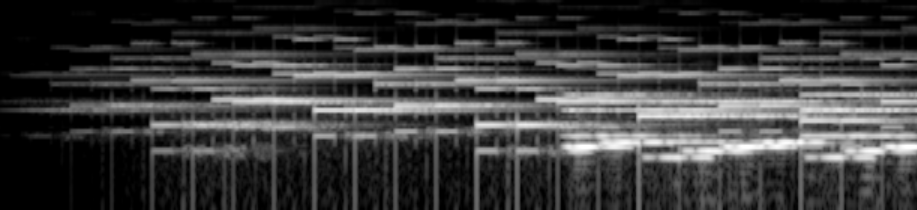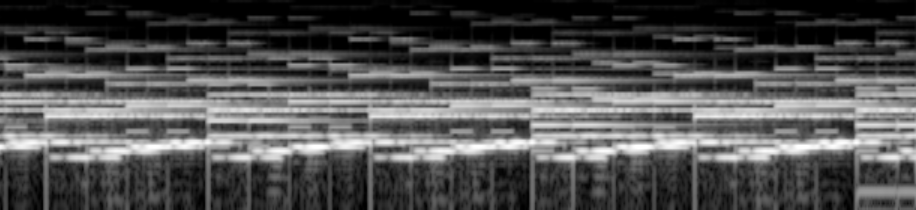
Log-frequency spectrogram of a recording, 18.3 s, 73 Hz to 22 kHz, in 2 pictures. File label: string 148bpm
